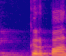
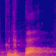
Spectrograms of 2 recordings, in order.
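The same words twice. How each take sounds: First: The first syllable has no clear 'ri' sound. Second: The first syllable has a clear 'ri' sound. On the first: The speaker calls it wrong. "तो ये कृपा नहीं है" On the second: The speaker calls it right. "री का प्रयोग होता है"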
